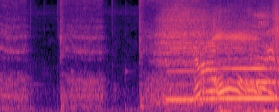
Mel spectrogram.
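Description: Gas flame jets of a fire-breathing dragon prop firing in short rushing bursts about a second apart. The last burst grows louder about two seconds in and runs into loud cheering and music.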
